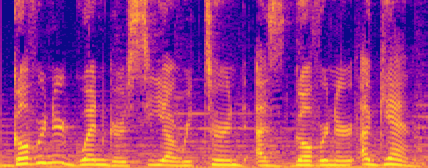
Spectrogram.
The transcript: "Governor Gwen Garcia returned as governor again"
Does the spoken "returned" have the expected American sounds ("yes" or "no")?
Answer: yes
